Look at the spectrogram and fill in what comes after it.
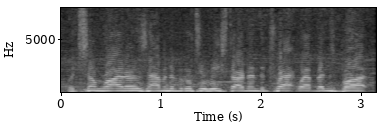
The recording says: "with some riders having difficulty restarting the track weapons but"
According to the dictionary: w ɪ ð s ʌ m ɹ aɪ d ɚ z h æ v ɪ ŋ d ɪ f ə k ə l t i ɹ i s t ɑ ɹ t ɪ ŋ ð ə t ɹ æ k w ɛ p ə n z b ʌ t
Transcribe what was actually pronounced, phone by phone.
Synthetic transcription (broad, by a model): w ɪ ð s ʌ m ɹ aɪ d ɚ z h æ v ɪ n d ɪ f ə k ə l t i w i s t ɑ ɹ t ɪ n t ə t ɹ æ k w ɛ p ə n z b ʌ t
